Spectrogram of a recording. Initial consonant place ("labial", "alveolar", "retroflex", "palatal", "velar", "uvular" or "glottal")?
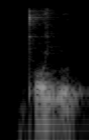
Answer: labial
